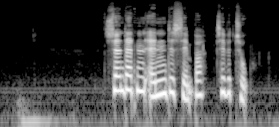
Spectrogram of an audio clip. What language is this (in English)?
Danish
